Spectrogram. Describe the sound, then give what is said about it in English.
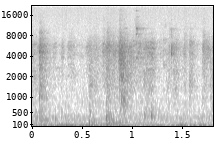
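A dog sniffs and pants, with quick, breathy bursts of air and soft snuffling noises in a steady, restless rhythm, heard alone without speech. “I also have dogs, and his dog is smelling.”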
